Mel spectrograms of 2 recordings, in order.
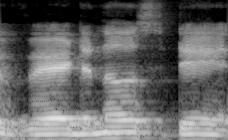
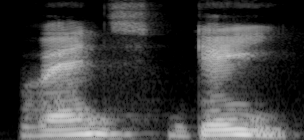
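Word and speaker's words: Wednesday: थम ब साइलेंट है अब इसमें वेडनेसडे ऐसे पढ़ो तो वेड नस डे ऐसे पढ़ा जा रहा है लेकिन यहां पे देखो वेन वेनसडे वेनसडे वेनसडे देखो ये ज दे रखा है यहां पे यहां पे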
